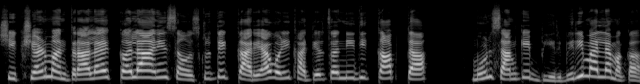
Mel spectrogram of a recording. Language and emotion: Goan Konkani, angry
